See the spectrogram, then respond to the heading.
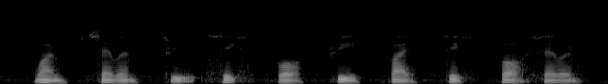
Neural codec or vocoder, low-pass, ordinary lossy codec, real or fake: none; 5.4 kHz; none; real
